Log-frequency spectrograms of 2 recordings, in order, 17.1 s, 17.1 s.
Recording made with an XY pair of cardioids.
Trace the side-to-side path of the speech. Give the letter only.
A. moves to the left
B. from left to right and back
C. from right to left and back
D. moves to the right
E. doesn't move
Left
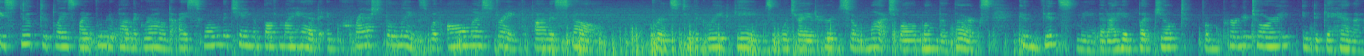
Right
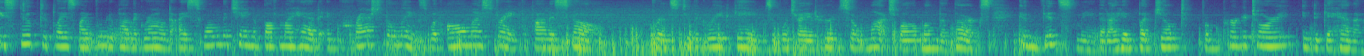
E.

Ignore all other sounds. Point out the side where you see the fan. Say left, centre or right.
centre.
